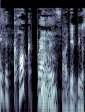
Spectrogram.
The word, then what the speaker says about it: Koch: The Koch brothers being the classic example of ways in which... Did you say the Koch brothers? I did, because that's the way it's pronounced in the United States.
